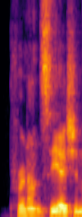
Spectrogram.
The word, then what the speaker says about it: pronunciation: Pronunciation, not pronunciation. That's a common mistake. It's actually pronounced pronunciation.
